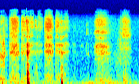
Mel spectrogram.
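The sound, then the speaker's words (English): A girl or woman snoring softly inside a tent while camping: a series of raspy, breathy inhales and exhales in an uneven rhythm, a couple with a rougher, throaty rattle, with no talking. “And my daughter snoring.”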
